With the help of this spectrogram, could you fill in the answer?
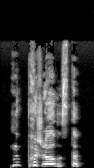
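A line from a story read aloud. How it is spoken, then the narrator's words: Sobbing, heard from outside. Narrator (Russian): Слышались снаружи всхлипы и рыдания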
